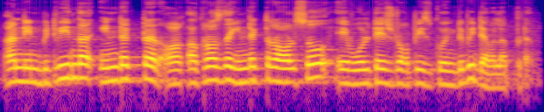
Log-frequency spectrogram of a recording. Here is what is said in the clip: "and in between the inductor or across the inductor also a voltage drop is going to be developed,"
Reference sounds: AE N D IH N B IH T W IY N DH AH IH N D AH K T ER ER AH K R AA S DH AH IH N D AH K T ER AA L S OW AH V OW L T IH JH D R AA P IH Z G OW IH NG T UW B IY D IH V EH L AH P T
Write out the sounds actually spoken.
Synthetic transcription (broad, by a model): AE N D IH N B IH T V IY N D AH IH N D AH K T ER ER AH K R AA S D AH IH N D AH K T ER AA L S OW AH V OW L T IH JH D R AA P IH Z G OW IH NG T UW B IY D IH V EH L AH P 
